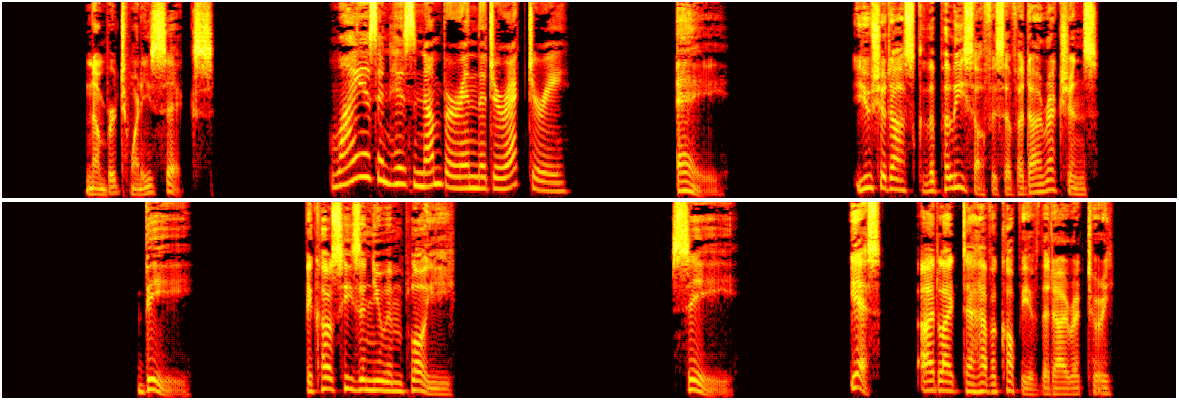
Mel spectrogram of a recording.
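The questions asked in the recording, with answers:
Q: Why isn't his number in the directory?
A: B: Because he's a new employee.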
